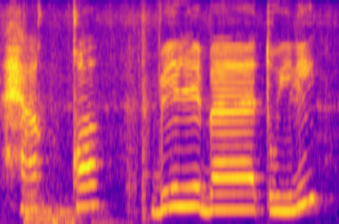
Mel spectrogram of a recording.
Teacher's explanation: قاف کو پر پڑھیں کیونکہ قاف، طوا، صاد، ضاد، ظوا، غین، خا، یہ 7 حروف ہمیشہ ہی پر یعنی کہ موٹے پڑھے جاتے ہیں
